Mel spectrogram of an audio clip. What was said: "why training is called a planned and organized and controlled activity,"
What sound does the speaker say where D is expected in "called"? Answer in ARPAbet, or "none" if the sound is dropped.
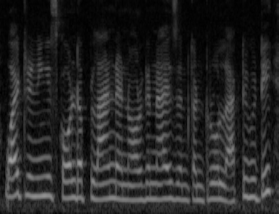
D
